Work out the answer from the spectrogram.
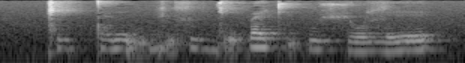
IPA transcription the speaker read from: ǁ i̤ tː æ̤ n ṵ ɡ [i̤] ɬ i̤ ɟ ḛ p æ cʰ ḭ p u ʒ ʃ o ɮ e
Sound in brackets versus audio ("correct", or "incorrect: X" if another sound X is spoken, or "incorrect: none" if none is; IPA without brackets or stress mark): incorrect: ḭ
